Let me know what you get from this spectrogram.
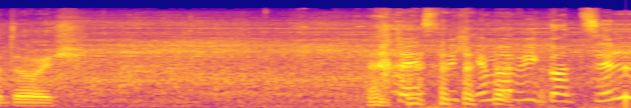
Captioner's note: laughs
